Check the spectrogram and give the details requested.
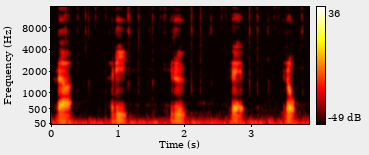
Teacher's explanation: It sounds more like English L sound, but I think it's like between R and L.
